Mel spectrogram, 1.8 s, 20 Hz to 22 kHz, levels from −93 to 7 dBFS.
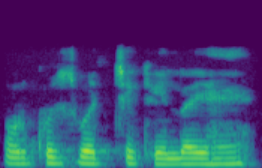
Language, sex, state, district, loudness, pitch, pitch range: Hindi, male, Uttar Pradesh, Shamli, -16 LUFS, 140 Hz, 135-145 Hz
